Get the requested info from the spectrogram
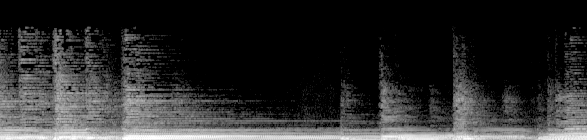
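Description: Acoustic guitar strumming chords. Quick strumming for about the first second, then a handful of single chords, each strummed and left to ring out, closing the song.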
